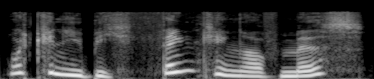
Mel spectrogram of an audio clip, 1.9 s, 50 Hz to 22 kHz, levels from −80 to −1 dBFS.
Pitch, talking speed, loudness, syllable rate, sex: 280 Hz, 225 wpm, -16 LUFS, 4.5 syllables/s, female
